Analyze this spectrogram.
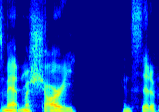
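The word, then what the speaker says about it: Mochary: And by the way, his name's pronounced Matt Mochiari instead of Machari.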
